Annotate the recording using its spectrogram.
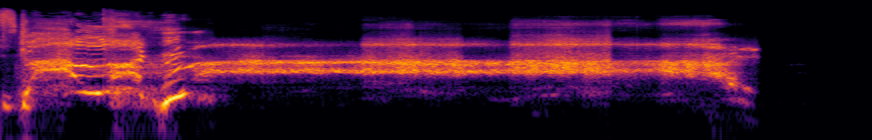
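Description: Isolated female metal vocal with no band behind it: a second or so of short, pitch-sliding vocal sounds, then one long harsh scream held for about four seconds that cuts off abruptly.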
